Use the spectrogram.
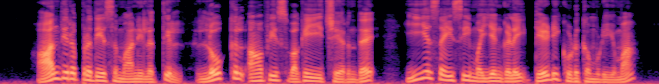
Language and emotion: Tamil, neutral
